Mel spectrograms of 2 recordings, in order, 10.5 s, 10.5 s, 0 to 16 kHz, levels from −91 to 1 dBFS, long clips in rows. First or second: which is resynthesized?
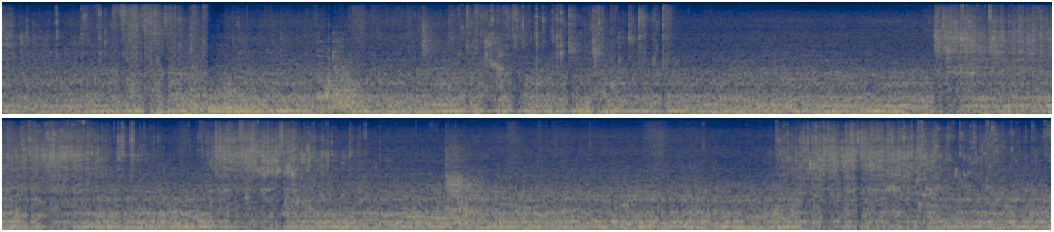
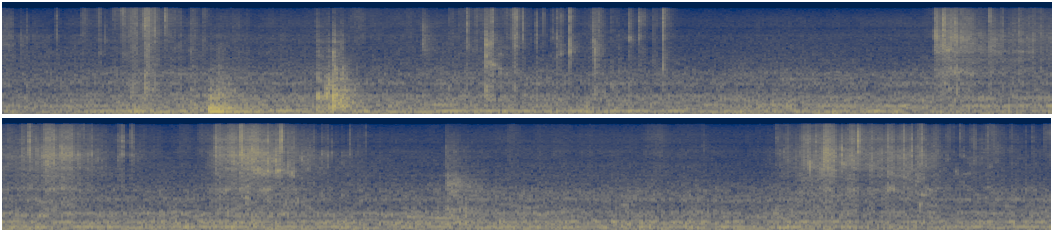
second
